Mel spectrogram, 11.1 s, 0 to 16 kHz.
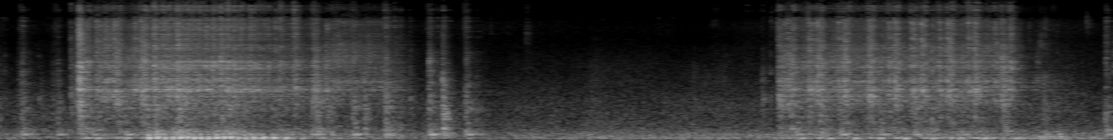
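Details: Polaris 500 ATV after air filter change and fresh gas: two spells of steady starter churning about three beats a second with no firing; cranks but won't start, spark confirmed present.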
